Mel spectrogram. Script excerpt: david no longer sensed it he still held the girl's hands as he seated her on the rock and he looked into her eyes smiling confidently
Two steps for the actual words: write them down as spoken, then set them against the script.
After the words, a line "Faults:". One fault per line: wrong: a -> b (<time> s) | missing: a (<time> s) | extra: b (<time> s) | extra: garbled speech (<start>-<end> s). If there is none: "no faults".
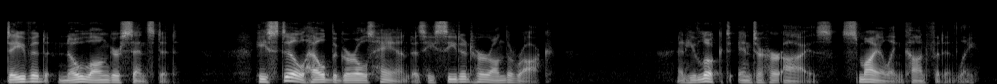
david no longer sensed it he still held the girl's hand as he seated her on the rock and he looked into her eyes smiling confidently
Faults:
wrong: hands -> hand (3.8 s)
